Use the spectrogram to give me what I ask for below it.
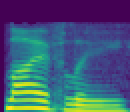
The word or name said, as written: lively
